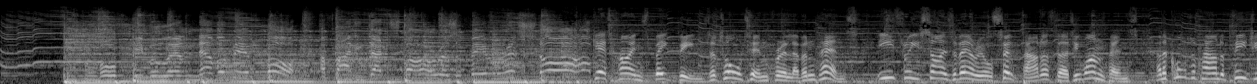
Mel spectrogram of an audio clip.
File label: Radio Hallam Advert; Spar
